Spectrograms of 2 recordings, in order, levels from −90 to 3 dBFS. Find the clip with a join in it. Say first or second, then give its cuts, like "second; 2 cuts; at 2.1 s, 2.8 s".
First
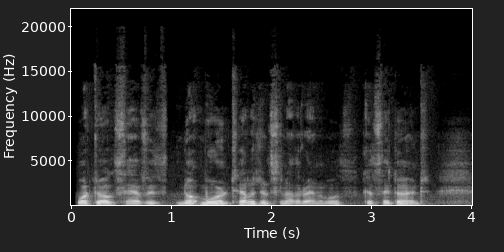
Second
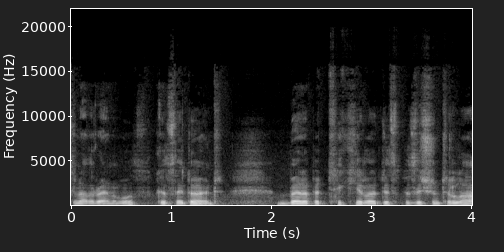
first; 1 cut; at 0.9 s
